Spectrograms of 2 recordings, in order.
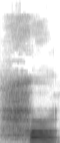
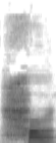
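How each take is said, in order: First: The h sound is pressed from the throat. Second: The h sound is pressed from the throat.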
